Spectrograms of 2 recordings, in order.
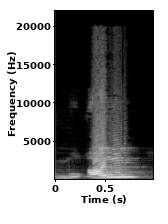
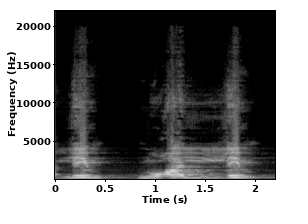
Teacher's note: لام کو 2 بار پڑھا جائے گا. ایک بار وہ پچھلے حصے کے ساتھ جیسے معل اور ایک بار وہ میم کے ساتھ لام کو پڑھا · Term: شد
